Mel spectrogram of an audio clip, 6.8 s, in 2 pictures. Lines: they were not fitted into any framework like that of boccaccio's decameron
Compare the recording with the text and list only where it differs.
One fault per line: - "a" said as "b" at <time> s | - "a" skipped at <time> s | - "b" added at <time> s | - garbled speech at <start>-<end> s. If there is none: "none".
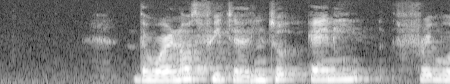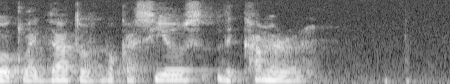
none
